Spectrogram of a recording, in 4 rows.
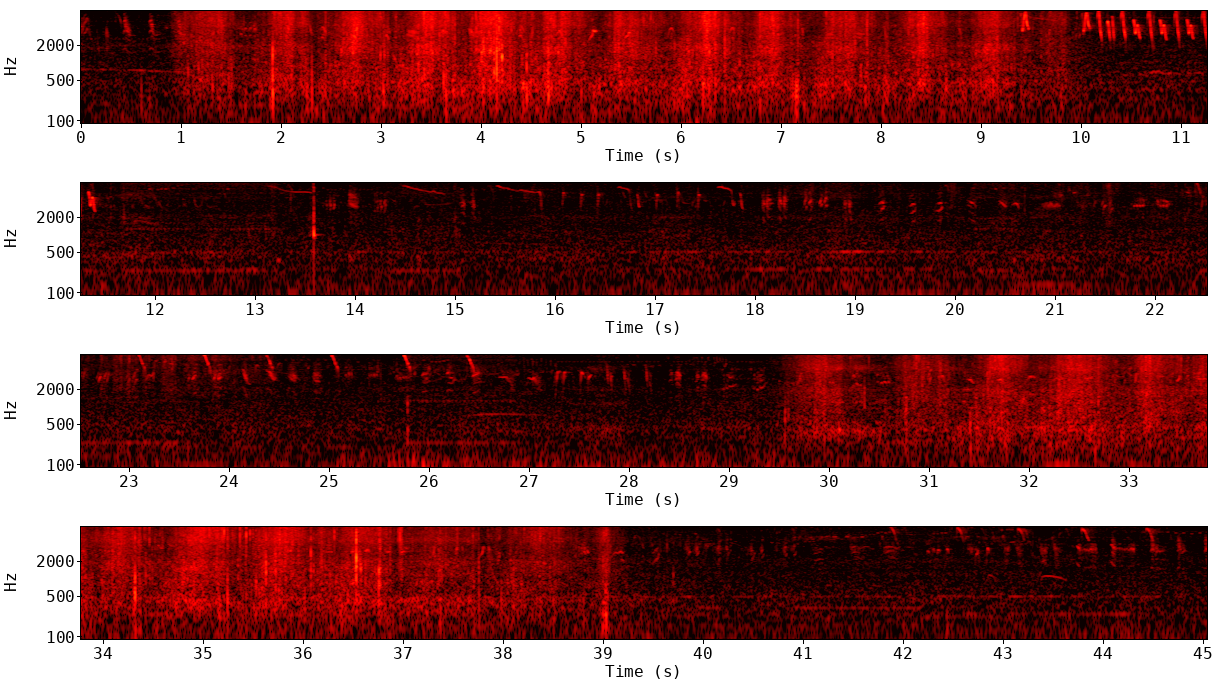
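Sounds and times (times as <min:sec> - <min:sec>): small birds chirping: 0:00.0 - 0:12.5, 0:13.2 - 0:45.0
footsteps rustling through grass: 0:00.8 - 0:10.4, 0:22.5 - 0:24.5, 0:29.2 - 0:39.3.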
